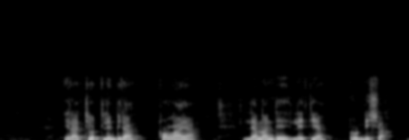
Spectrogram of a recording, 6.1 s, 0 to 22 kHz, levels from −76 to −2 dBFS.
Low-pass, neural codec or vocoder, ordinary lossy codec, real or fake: 9.9 kHz; none; Opus, 32 kbps; real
